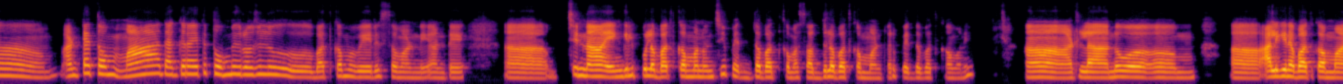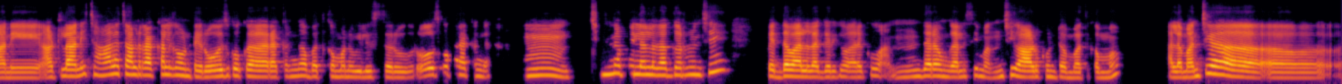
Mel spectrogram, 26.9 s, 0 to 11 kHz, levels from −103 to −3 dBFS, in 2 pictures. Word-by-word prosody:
ఆ! - - -3
హ్మ్. 210 -6 -5 0.2
అంటే, 240 +6 -1
తొమ్ 280 -2 0
మా 235 - +5 0.3
దగ్గరయితే 285 +3 -1
9 280 +1 -1
రోజులూ 275 +1 -3 0.4
బతుకమ్మ 210 +3 -5
వేరిస్తామండి. 190 -3 -7
అంటే, 175 0 -9 0.5
ఆహ్, 165 -2 -1 0.2
చిన్న 245 -4 +1 0.2
ఎంగిలి 220 +5 -3
పూల 235 -1 +2
బతుకమ్మ 205 +1 -1
నుంచి, 200 +7 -8
పెద్ద 175 -5 -10
బతుకమ్మ, 185 -2 -4
సద్దుల 180 +2 -1
బతుకమ్మంటరు 170 0 -6
పెద్ద 175 0 -8
బతుకమ్మని. 165 +4 -12 0.6
ఆ! - - +4 0.4
అట్లా 185 0 +2 0.2
నువ్వు 200 -1 +3 0.3
ఆ! - - 0 0.2
హ్మ్. 175 0 -13 0.4
ఆహ్, 165 -1 +1
అలిగిన 210 +1 +5
బతుకమ్మ 190 -2 +3
అనీ, 175 0 -3 0.3
అట్లా 220 +3 +2
అని, 250 - -3
చాలా, 255 +4 +2
చాలా 265 -1 +4
రకాలుగా 255 0 +1
ఉంటాయి. 205 -3 -3
రోజుకోక 220 +2 0 0.2
రకంగా 210 +4 -4
బతుకమ్మని 200 -1 -5
బిలుస్తరూ. 190 -1 -4 0.2
రోజుకొక 255 +5 -2
రకంగా, 220 -5 -10 0.4
హ్మ్. 245 -1 -1 0.4
చిన్న 275 +2 -2
పిల్లల 275 -2 +2
దగ్గర్నుంచి, 260 +5 -2 0.6
పెద్దవాళ్ళ 210 0 +5
దగ్గరికి 195 +1 -4
వరకు, 190 +5 -4
అందరం 215 +4 -1
గలిసి 200 +5 -3
మంచిగా 210 +5 -2
ఆడుకుంటాం 195 -2 -1
బతుకమ్మ. 175 +1 -7 0.6
అలా 185 0 +3
మంచిగా 275 +8 +5 0.5
ఆహ్, 170 - -3
205 Hz, 130 wpm, -24 LUFS, 185-240 Hz, 0.6 s, మా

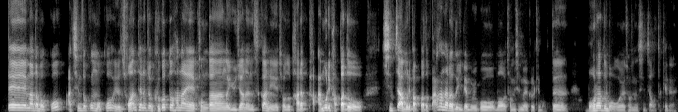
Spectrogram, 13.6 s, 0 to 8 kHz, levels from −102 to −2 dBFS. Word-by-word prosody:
때마다 175 -3 +4
먹고 100 0 -3
아침도 150 -1 -5
꼭 165 -2 -4
먹고 160 +1 -3
이래서 125 -1 -3
저한테는 165 +8 +1
좀 160 - -2
그것도 185 -1 -1
하나의 155 -7 +1
건강을 125 0 +1
유지하는 105 0 -2
습관이에요. 100 -2 -2
저도 100 -2 -5
바르 125 +4 0
바 - - -9
아무리 175 -3 +2
바빠도 105 -11 +3 0.4
진짜 140 -1 +5
아무리 125 +1 +4
바빠도 - - 0
빵 - - -4
하나라도 155 -11 +4
입에 110 +1 -3
물고 95 -2 -3
뭐 90 -1 -2
점심을 95 -1 -10
그렇게 - - -14
먹든 95 -6 -6 0.4
뭐라도 145 +5 +2
먹어요 90 -2 -6
저는 90 -2 -16
진짜 - - -17
어떻게든. - - -20
125 Hz, 390 characters per minute, -23 LUFS, 100-155 Hz, 0.4 s, 진짜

